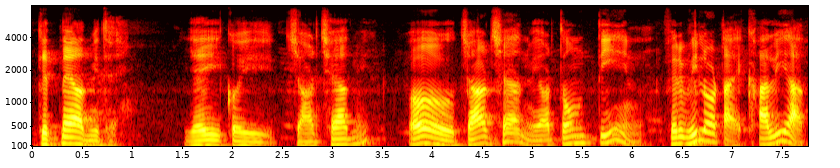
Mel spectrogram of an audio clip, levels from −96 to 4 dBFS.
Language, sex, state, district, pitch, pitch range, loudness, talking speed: Hindi, male, Bihar, Patna, 110 Hz, 95-135 Hz, -20 LUFS, 145 wpm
